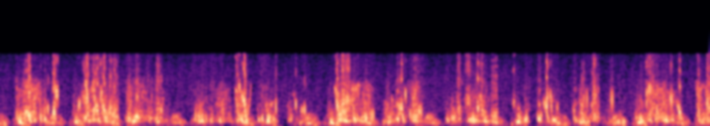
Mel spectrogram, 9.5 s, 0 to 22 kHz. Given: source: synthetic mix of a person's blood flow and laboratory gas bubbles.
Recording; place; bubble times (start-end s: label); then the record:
Doppler ultrasound of blood flow; precordium
0.21-0.82 s: bubbles
1.03-1.61 s: bubbles
1.68-2.28 s: bubbles
2.56-3.37 s: bubbles
3.44-3.74 s: bubbles
3.84-4.12 s: bubbles
4.47-5.03 s: bubbles
5.12-5.67 s: bubbles
5.95-6.69 s: bubbles
6.86-6.90 s: bubbles
6.98-7.09 s: bubbles
7.17-7.48 s: bubbles
7.65-8.02 s: bubbles
8.13-8.37 s: bubbles
8.47-9.13 s: bubbles
9.28-9.48 s: bubbles
From the record:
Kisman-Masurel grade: 342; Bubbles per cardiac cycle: rolling drumbeat, 9 or more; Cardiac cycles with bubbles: 100%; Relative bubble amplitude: moderate (0.250 to 0.450); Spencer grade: 3 (all of the cardiac periods contain showers or single bubble signals, but not dominating or overriding the cardiac motion signals); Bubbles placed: anywhere in the cardiac cycle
